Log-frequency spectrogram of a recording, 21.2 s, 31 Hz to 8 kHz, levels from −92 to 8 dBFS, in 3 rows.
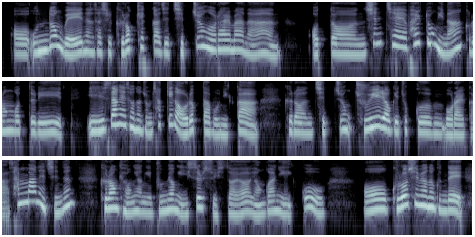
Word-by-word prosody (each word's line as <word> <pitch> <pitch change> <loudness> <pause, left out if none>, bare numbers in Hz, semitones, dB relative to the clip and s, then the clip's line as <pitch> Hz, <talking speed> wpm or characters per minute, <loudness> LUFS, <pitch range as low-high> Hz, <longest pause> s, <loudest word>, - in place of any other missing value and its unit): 어 180 -1 -2
운동 235 - +3
외에는 200 +4 +2
사실 200 -1 -6
그렇게까지 220 -3 -2
집중을 240 +7 0
할 245 0 +2
만한 190 -7 -3 0.5
어떤 175 0 -3
신체 340 - -1
활동이나 295 - 0
그런 210 0 -2
것들이 190 -3 -1 0.4
일상에서는 230 - +3
좀 185 -3 -4
찾기가 310 - 0
어렵다 200 +3 +1
보니까 160 +1 -2 0.4
그런 185 -3 -3
집중 200 +5 -4
주의력이 235 -4 +3
쪼끔 190 -4 -4
뭐랄까 160 0 -2
산만해지는 315 - +1 0.3
그런 235 0 +4
경향이 175 -4 -4
분명히 195 -1 0
있을 240 +11 0
수 240 -10 -10
있어요 155 +5 -5
연관이 175 +6 -2
있고, 195 - -1 0.5
어 210 +4 +3
그러시면은 275 +1 +6
근데 200 -4 +1
200 Hz, 260 characters per minute, -24 LUFS, 180-245 Hz, 0.5 s, 그러시면은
